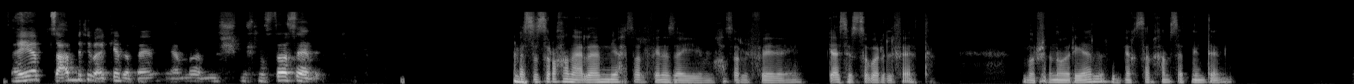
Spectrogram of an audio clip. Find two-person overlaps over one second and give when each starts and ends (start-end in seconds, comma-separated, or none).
none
